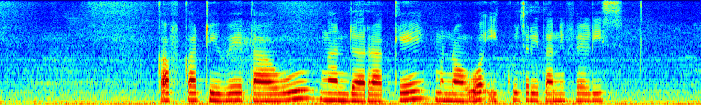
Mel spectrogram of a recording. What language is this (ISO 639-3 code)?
jav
